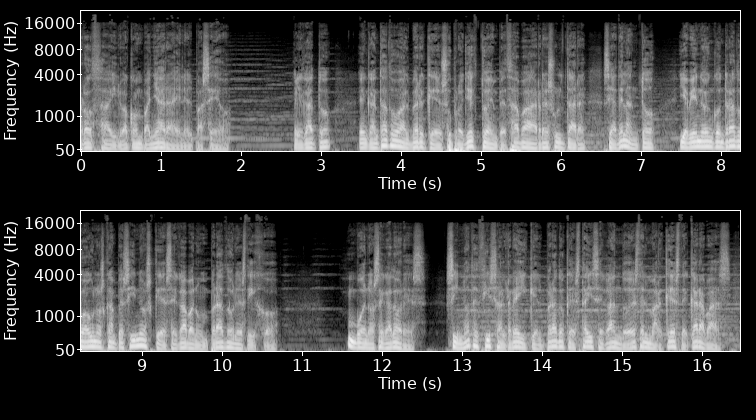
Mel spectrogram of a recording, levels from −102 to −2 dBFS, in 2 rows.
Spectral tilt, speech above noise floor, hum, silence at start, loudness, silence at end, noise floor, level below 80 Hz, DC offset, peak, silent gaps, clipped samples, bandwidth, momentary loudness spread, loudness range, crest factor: -6.5 dB/octave; 37 dB; none; 0 s; -18 LUFS; 0 s; -54 dBFS; -28 dBFS; under 0.1%; 0 dBFS; none; under 0.1%; 15.5 kHz; 9 LU; 4 LU; 16 dB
